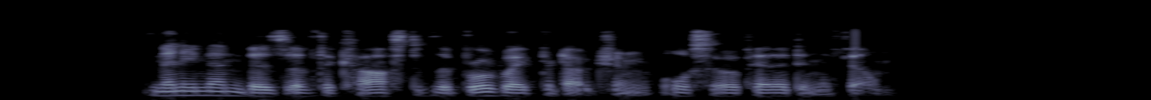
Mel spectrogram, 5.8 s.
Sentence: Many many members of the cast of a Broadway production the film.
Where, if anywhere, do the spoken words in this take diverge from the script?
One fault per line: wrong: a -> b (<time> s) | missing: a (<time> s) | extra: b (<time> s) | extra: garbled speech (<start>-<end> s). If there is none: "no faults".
missing: many (1.0 s)
wrong: a -> the (2.1 s)
extra: also appeared in (3.3 s)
